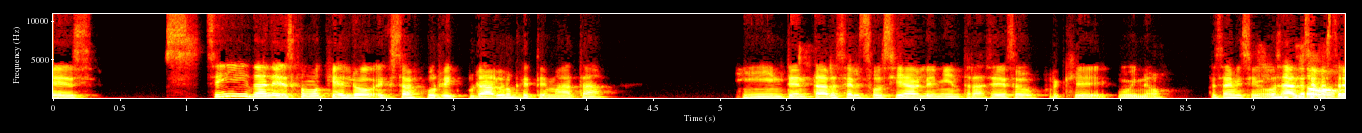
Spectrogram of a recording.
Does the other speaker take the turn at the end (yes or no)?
no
